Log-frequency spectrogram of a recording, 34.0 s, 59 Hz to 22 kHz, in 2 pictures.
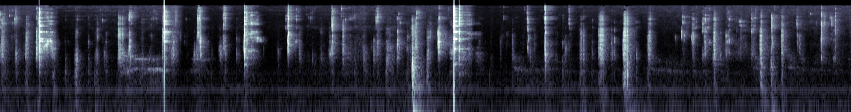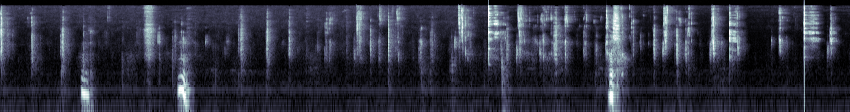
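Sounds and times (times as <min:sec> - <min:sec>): close chewing and mouth sounds: 0:00.0 - 0:34.0
metal spoon clinking on bowl: 0:09.1 - 0:09.5, 0:33.1 - 0:33.5.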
